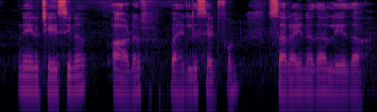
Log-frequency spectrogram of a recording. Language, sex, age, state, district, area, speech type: Telugu, male, 30-45, Andhra Pradesh, Krishna, urban, spontaneous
